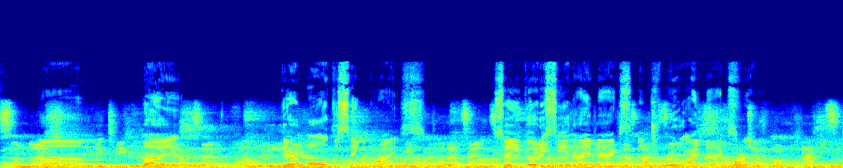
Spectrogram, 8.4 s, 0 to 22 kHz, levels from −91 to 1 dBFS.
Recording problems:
chatter from many people; very loud; throughout; 3 dB above the speech

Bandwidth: 14 kHz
